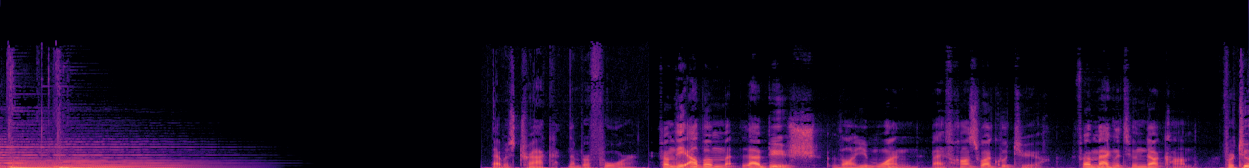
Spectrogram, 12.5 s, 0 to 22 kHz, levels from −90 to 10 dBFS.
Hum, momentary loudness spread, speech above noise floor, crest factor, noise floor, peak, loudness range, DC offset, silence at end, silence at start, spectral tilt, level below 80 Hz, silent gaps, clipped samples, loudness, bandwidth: none; 14 LU; 63 dB; 18 dB; -86 dBFS; -6 dBFS; 14 LU; under 0.1%; 0 s; 0 s; -7 dB/octave; -30 dBFS; 3.28-4.81 s; under 0.1%; -24 LUFS; 15 kHz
